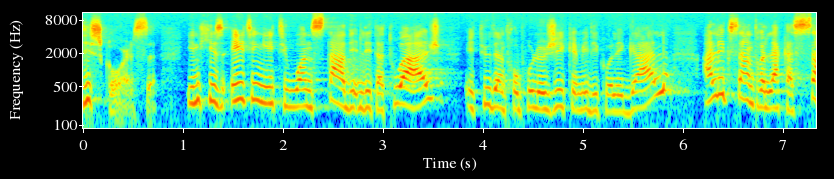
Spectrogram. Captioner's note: speaks in foreign language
